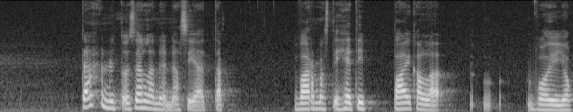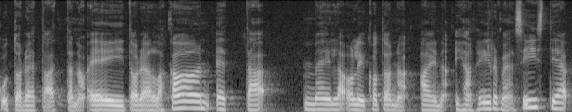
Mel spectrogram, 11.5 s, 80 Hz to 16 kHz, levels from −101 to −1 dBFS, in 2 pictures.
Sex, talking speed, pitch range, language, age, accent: female, 125 wpm, 165-220 Hz, Finnish, 30-49, native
